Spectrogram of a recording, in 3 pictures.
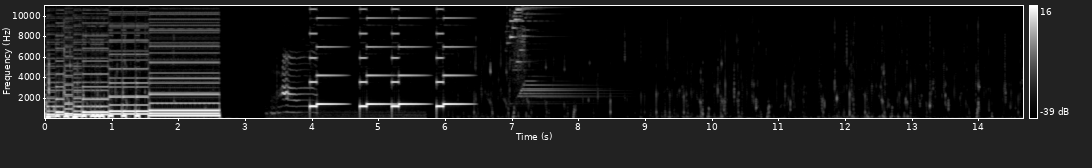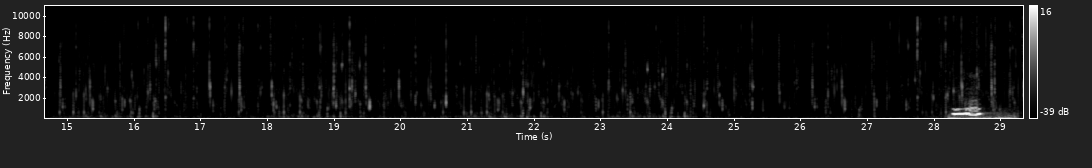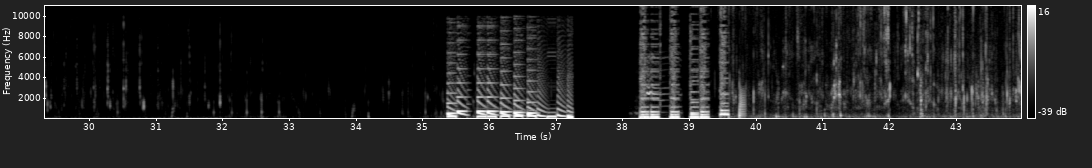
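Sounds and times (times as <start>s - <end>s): music: 0.0s - 1.7s, 38.3s - 39.6s
kittens licking with wet clicks: 6.5s - 6.9s, 8.5s - 28.6s, 29.2s - 35.5s, 39.2s - 43.9s.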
